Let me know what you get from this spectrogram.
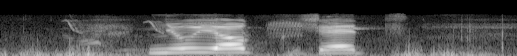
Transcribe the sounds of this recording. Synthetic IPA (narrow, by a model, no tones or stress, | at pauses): nujɔkd͡ʒɛt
